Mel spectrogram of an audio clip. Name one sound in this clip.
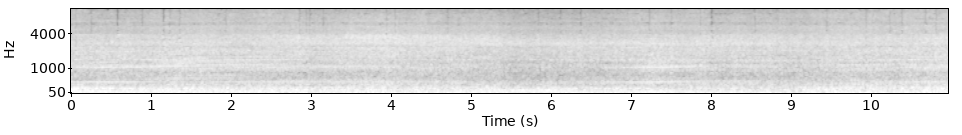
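A motorcycle engine hums steadily close by as the bike rides along.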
